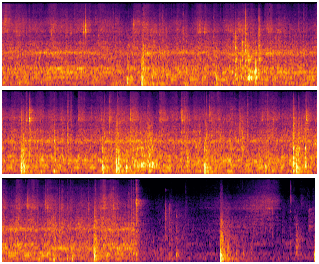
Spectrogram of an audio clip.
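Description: A KitchenAid stand mixer beats store-bought cookie dough with shredded unsweetened coconut, giving a steady whirring motor drone with scattered knocks and clicks that cuts off near the end, leaving quieter handling noises.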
